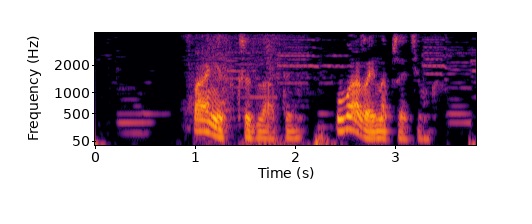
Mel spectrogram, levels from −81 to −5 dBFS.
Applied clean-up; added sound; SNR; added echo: classical method Wiener filter.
